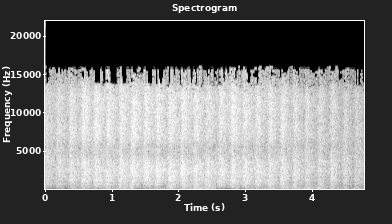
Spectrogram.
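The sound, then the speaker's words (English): A train roars steadily along the tracks, loud, with a broad rushing hiss and a rapid rhythmic clatter of wheels pulsing throughout. No one speaks. “She reached out with her claws as the sound of the train roared below them.”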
